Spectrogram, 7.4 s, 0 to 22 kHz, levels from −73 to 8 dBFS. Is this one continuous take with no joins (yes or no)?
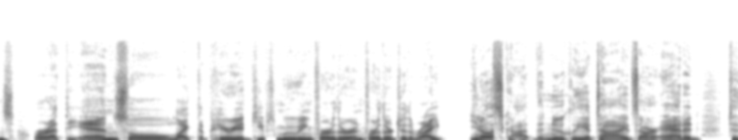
no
